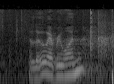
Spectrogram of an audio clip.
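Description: A single drawn-out vocal sound, a little over a second long, dipping and rising in pitch, with a few faint clinks around it. A sharp click near the end as the podium microphone is handled.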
